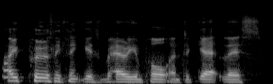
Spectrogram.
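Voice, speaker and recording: Brief: young male podcast host, mid pitch, earnest, dry close recording. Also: fast talker, no room sound. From Wales. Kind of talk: interview questions. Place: indoor room. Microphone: studio microphone on video call.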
